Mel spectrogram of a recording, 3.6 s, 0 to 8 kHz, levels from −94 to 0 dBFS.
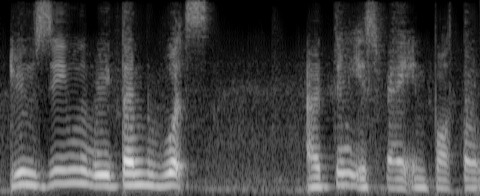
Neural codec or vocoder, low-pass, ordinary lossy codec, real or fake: codec, 16 kHz, 0.5 kbps, X-Codec, HuBERT features, trained on general audio; none; none; fake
